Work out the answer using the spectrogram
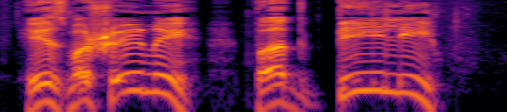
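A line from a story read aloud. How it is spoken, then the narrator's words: Shouting. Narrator (Russian): закричал водитель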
